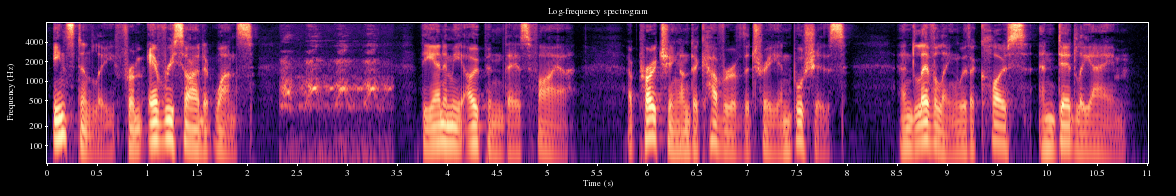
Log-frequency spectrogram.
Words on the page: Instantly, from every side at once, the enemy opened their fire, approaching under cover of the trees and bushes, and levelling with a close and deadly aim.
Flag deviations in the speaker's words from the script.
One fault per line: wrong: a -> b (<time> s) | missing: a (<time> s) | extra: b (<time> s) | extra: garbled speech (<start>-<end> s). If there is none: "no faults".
wrong: their -> theirs (4.6 s)
wrong: trees -> tree (7.0 s)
